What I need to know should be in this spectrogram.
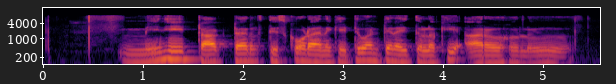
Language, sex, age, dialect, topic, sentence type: Telugu, male, 18-24, Central/Coastal, agriculture, question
